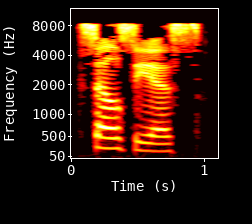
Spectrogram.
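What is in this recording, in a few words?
"Celsius", British English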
